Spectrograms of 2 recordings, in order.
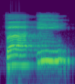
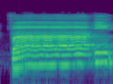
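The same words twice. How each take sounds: First: The first vowel is kept short. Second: The first vowel is drawn out long. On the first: The speaker calls it right. "fa ni baca fa'i terus" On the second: The speaker calls it wrong. "jangan baca fa'i, jangan baca panjang"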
